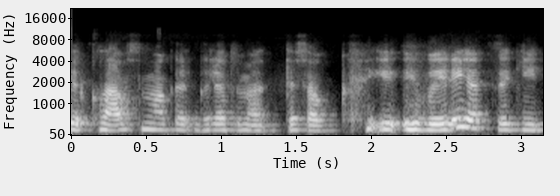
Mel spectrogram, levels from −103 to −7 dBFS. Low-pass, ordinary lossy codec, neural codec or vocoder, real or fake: 10.8 kHz; Opus, 16 kbps; none; real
